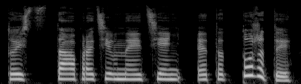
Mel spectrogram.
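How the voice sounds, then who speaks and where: A woman reading an audiobook voices a feisty, sarcastic young bride with shrill, exasperated outbursts. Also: normal speed, no echo, clean studio sound, close to an everyday voice. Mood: incredulous.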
